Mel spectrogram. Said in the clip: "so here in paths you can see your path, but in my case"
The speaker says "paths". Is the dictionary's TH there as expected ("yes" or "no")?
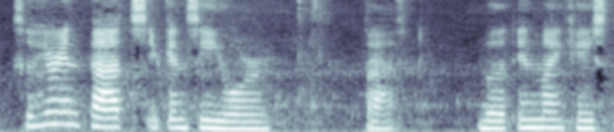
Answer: no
